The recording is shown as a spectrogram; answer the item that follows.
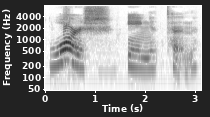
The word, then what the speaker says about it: Washington: taking this test in some people add and are here so it sounds like wash Eng ton Washington but most Americans say Washington Washington George Washington Alaska this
